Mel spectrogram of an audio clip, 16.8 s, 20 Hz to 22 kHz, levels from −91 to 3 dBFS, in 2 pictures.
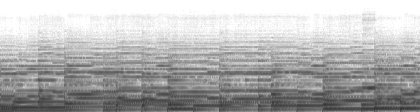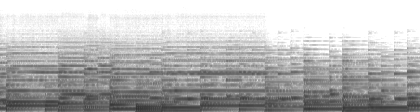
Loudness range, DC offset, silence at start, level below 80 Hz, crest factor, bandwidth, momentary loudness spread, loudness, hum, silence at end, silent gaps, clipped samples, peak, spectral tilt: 2 LU; under 0.1%; 0 s; -40 dBFS; 14 dB; 6 kHz; 4 LU; -22 LUFS; none; 0 s; none; under 0.1%; -6 dBFS; -9.5 dB/octave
